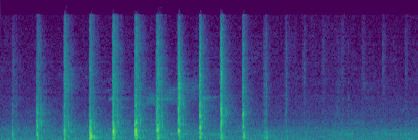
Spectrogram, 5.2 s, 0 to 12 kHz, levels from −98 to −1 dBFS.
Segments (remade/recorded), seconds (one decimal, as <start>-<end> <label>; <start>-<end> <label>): 0.0-5.2 remade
